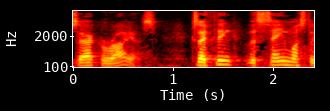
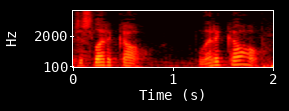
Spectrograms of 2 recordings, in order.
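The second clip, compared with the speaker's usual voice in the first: gentle God voice; 3 semitones higher, 11 dB quieter than usual. Acted. God voice, soft.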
